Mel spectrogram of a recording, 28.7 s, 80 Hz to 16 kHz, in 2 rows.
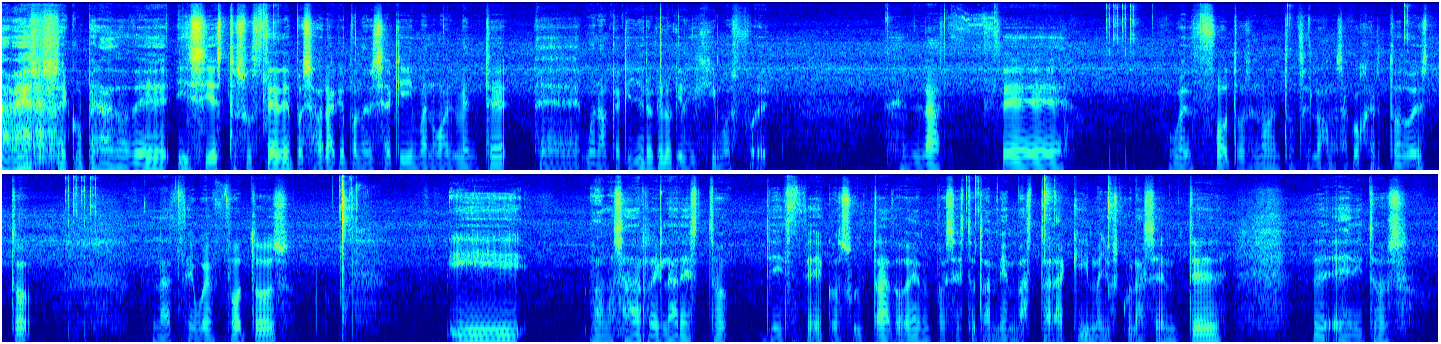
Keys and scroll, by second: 0.0 super+Tab, 1.4 super+Tab, 19.7 super+Tab, 23.2 super+Tab, 25.6 shift+Return, 26.5 super+Tab, 27.9 super+Tab.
